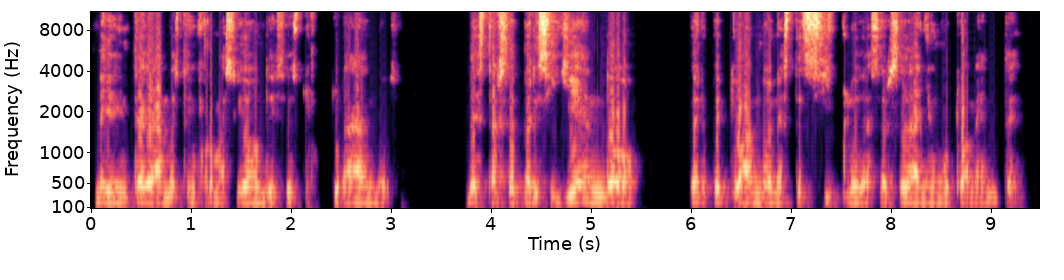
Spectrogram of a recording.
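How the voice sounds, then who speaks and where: Deep-voiced man analyzing a film. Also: level tone, unhurried, dark tone, low-quality recording. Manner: thoughtful, often asks listeners "¿no?" and "¿sí?". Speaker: therapist discussing a film. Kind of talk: reflective film analysis talk.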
